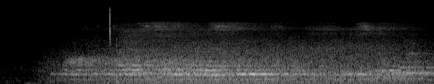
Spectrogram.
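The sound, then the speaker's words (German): Busy train station ambience in the early morning fades in and holds steady: a broad rumble and hiss with a faint murmur of crowd voices, a brief high squeal near the start, moderately loud throughout. “Am Bahnhof ging es am frühen Morgen des nächsten Tages hektisch zu.”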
